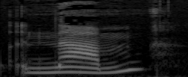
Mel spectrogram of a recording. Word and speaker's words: numb: Uh, what this means, if you feel numb, uh, it means that you don't have any feeling whatsoever. Numb is spelled as N U M B and B is silent.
